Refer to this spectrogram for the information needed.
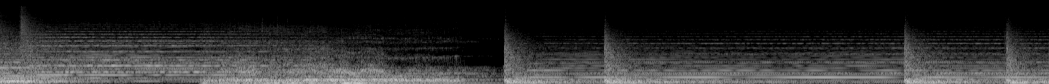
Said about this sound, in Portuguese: Você observa, Clank, que logo atrás o Bugbear você enxerga um lobo que está rosnando por um goblin que está pendurado de ponta cabeça por, um, por uma corda.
